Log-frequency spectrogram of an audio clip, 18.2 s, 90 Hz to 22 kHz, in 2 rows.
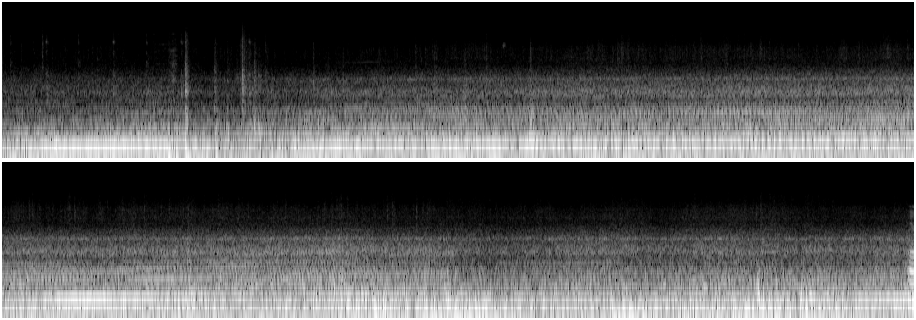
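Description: A 2015 Jeep Cherokee Limited with a V6 pulls onto a highway, its engine note rising steadily under a constant loud road and tyre roar that fills the whole stretch, with no talking.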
